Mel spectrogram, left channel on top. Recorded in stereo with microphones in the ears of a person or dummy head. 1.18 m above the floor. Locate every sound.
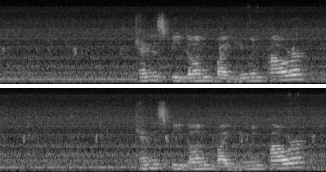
1.4 s a man speaking: 70° left (ahead or behind), 3.5 m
